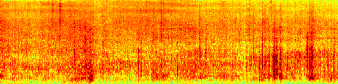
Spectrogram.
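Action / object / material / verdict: scrape / thin cork sheet / cork / none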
